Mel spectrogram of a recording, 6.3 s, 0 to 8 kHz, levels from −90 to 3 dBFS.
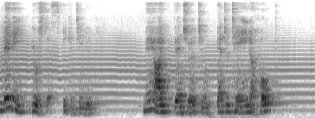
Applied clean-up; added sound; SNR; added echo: none; Trumpet; 20 dB; reverberation time 0.7 s.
